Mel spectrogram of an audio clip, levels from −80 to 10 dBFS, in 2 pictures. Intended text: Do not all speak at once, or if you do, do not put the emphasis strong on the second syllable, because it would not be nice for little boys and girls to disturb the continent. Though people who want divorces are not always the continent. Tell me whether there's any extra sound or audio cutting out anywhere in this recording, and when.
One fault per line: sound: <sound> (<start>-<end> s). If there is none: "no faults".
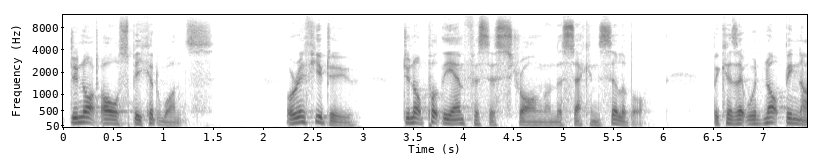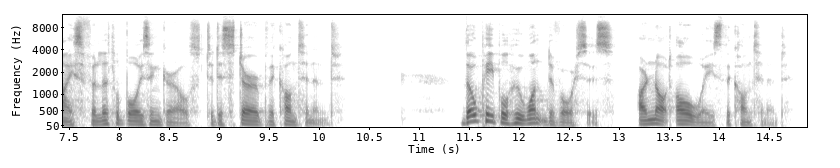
no faults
